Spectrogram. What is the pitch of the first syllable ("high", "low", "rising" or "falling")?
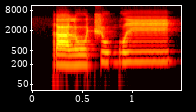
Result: low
